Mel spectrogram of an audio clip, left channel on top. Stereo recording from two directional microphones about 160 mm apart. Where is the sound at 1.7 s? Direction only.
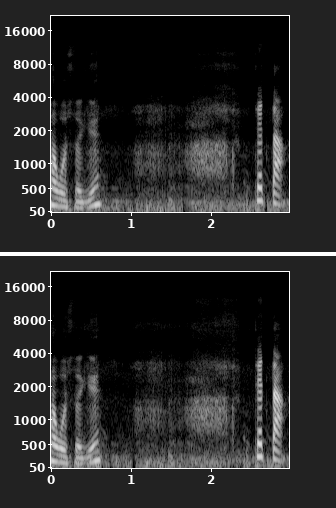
10° right (ahead or behind).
